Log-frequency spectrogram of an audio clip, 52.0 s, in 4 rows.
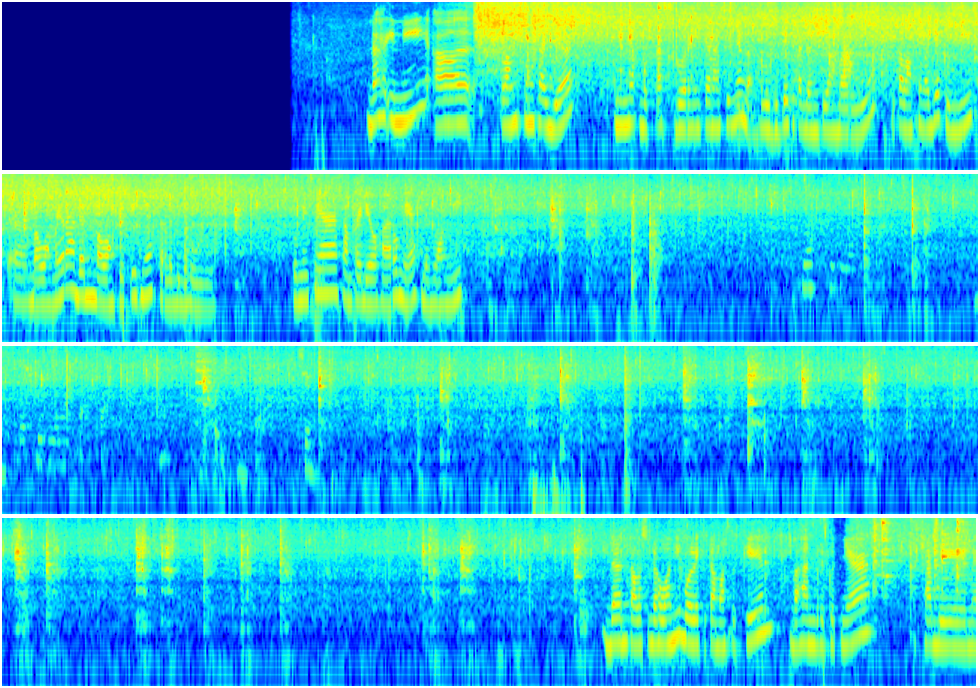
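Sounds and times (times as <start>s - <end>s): shallots sizzling in hot oil: 5.4s - 52.0s
metal spatula scraping a wok: 28.6s - 29.6s, 35.1s - 38.2s, 39.2s - 39.9s, 40.8s - 43.4s, 44.6s - 45.9s, 50.6s - 52.0s.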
